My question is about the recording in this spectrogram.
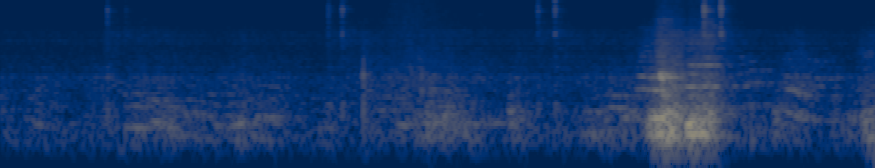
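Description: Small sharp clicks of a metal drafting compass being handled and adjusted, its pencil and point tapping on card over a wooden table. A louder knock and rustle of handling comes about five seconds in.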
